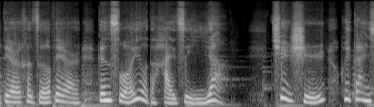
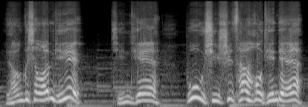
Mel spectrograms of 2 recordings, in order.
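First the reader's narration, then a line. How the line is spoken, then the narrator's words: Scolding shout. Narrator (Chinese): 巴巴瞧见了，他对他俩喊道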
